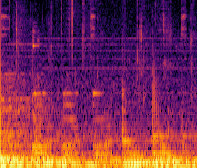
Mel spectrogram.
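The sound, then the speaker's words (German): Wet, squishy chewing sounds as someone eats bread with horseradish, soft smacking and mouth noises repeating steadily for a couple of seconds with no talking. “Alter, ich esse gerade ein Brot mit Meerrettich und.”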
